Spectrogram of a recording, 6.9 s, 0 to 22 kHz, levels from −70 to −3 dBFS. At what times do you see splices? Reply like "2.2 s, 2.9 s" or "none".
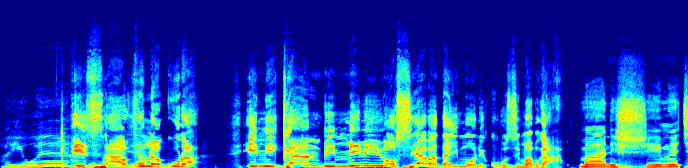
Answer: none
